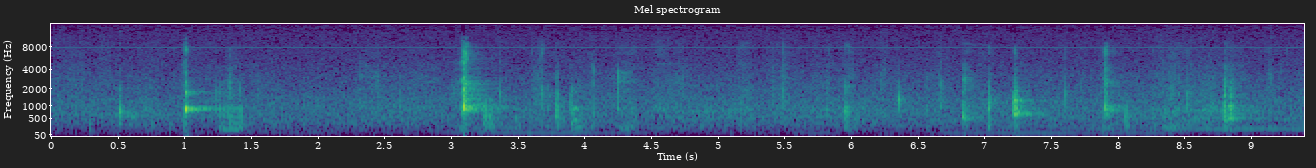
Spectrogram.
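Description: Short, abrupt gulping sounds recurring every couple of seconds, fitting hiccups.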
